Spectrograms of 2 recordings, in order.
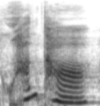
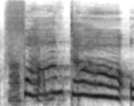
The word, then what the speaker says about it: Fanta: Dann hat sie hingezeigt und ich so, Fanta, Oida, bitte richtig aussprechen.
